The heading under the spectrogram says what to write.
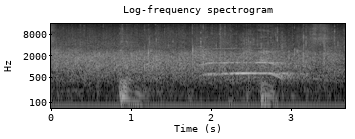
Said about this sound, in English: Come on and give him a hand clap of praise in this house.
